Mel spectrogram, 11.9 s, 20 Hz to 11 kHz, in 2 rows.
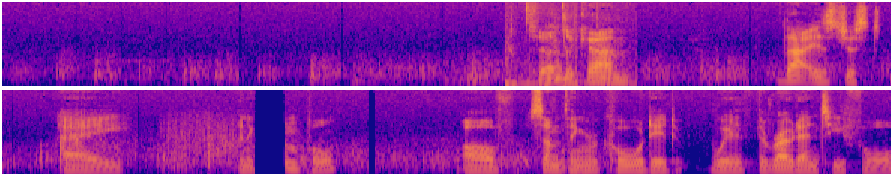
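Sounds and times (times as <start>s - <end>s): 
fireworks popping and crackling: 0.0s - 5.2s
speech: 3.6s - 4.3s, 5.2s - 6.8s, 7.5s - 8.3s, 9.0s - 11.8s.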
